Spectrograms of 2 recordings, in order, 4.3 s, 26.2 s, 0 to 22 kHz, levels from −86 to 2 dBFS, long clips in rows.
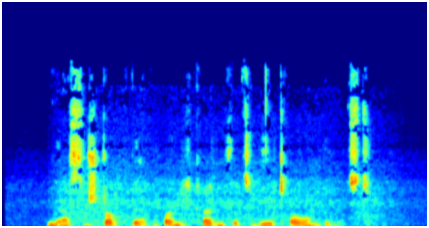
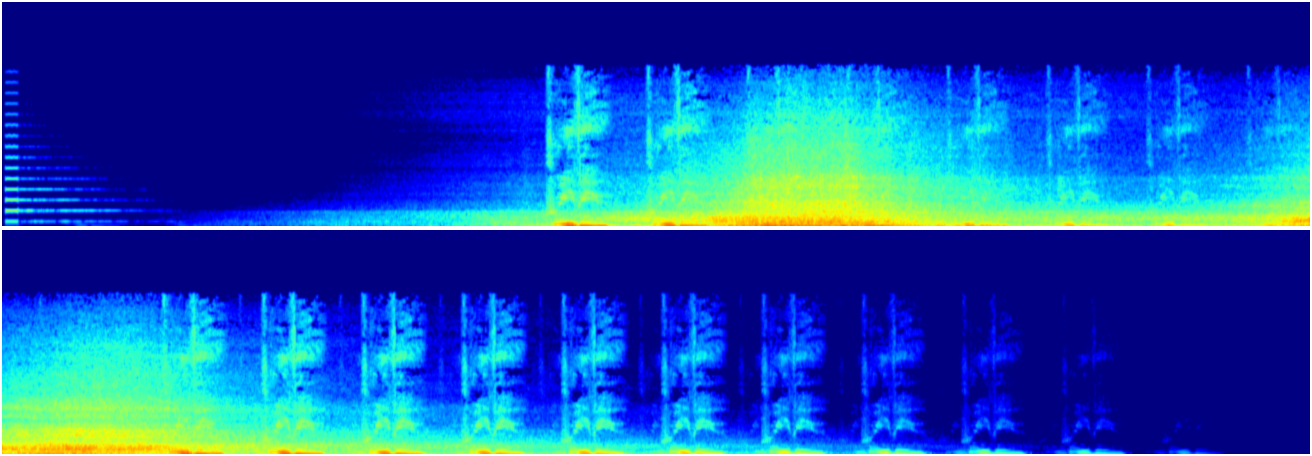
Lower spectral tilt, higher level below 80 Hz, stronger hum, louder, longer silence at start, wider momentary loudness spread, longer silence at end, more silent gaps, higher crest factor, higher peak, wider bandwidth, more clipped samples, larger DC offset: second, -3.5 dB/octave vs -5 dB/octave; second, -46 dBFS vs -34 dBFS; neither; about the same, -21 LUFS vs -22 LUFS; first, 0.45 s vs 0.05 s; second, 7 LU vs 22 LU; second, 0.55 s vs 3.05 s; neither; about the same, 22 dB vs 20 dB; about the same, -2 dBFS vs -4 dBFS; about the same, 16 kHz vs 16 kHz; neither; neither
